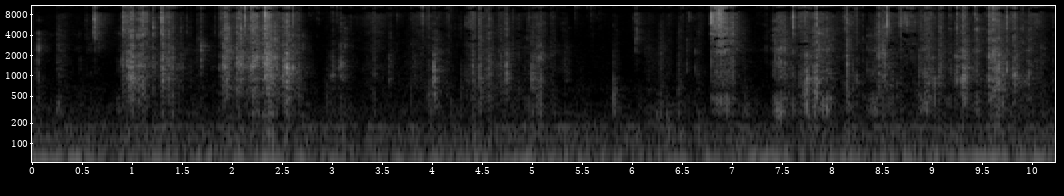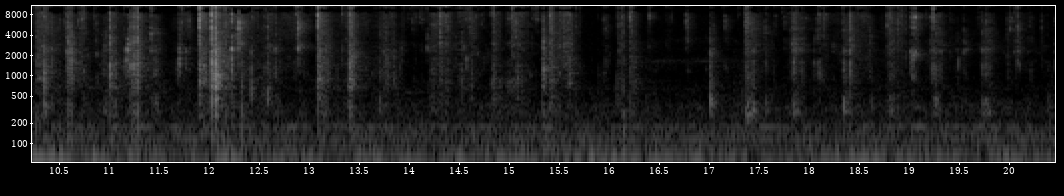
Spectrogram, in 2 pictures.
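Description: Tortilla chips being bitten and chewed, a run of irregular crisp crunches with some crinkling. One sharp crunch about twelve seconds in is the loudest.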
